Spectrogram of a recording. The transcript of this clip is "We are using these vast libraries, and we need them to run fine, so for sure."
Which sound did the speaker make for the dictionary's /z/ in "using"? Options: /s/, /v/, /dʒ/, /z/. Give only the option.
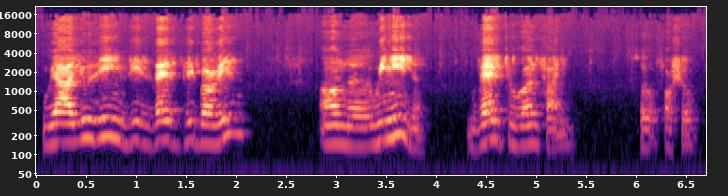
/z/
